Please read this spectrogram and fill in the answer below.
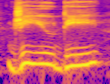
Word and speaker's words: Gudrun: relocation would be the easiest and let me spell that by the way it's g-u-d-r-u-n gudrun g-u-d-r-u-n so uh the book is entitled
